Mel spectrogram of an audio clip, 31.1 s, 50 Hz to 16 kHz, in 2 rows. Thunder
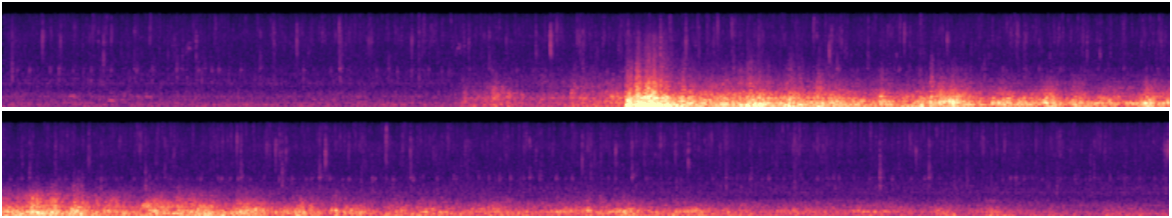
0:06.2 0:25.2

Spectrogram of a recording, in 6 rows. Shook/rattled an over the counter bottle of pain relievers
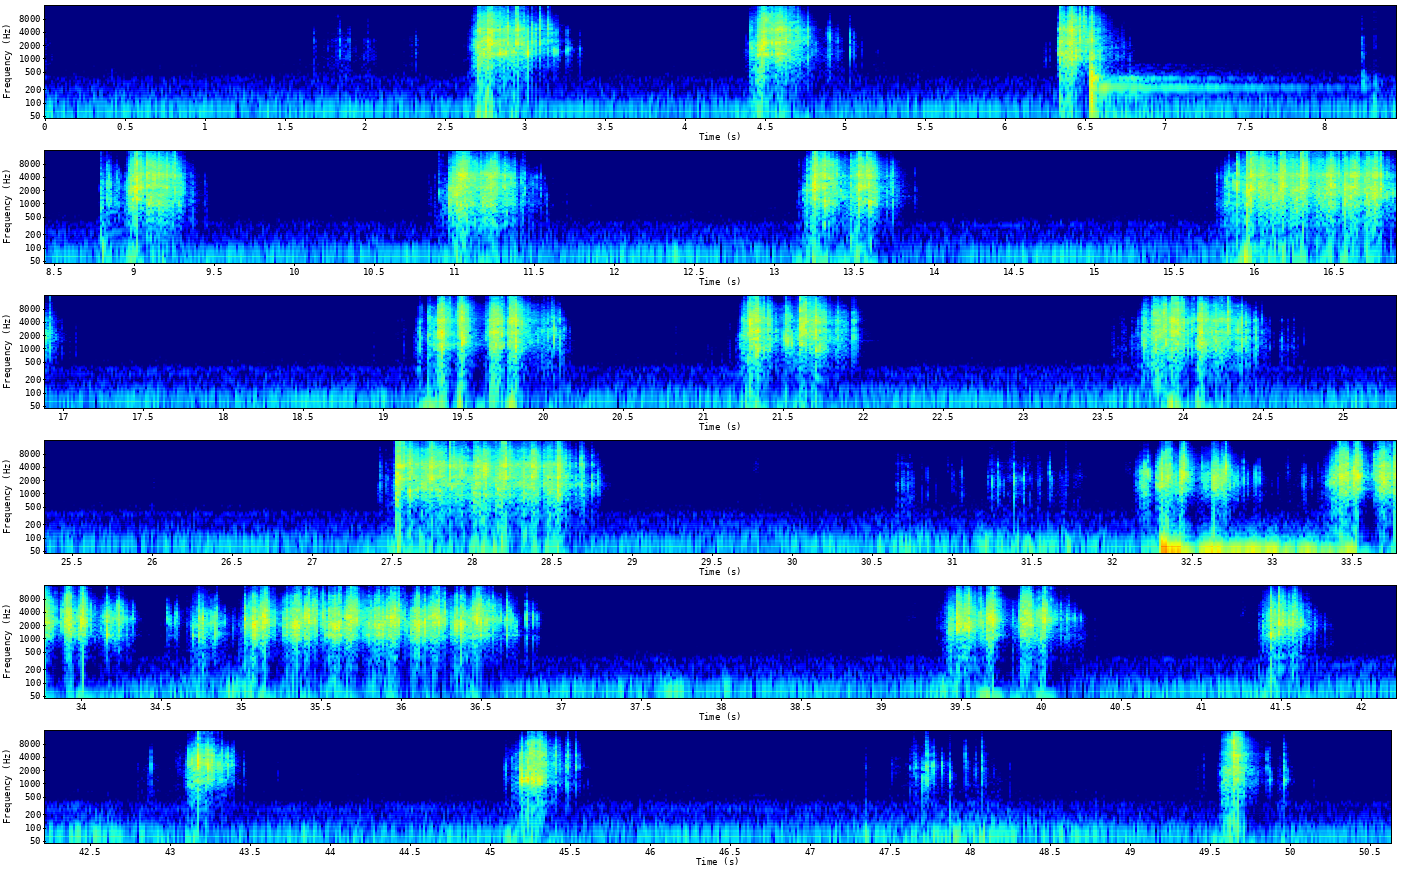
0:42.9 0:43.5, 0:47.4 0:48.2, 0:49.5 0:50.0

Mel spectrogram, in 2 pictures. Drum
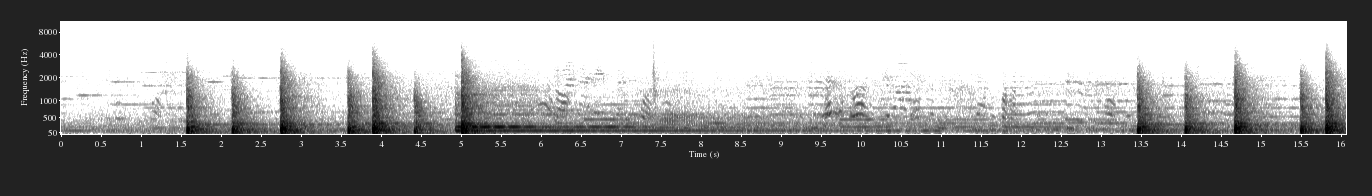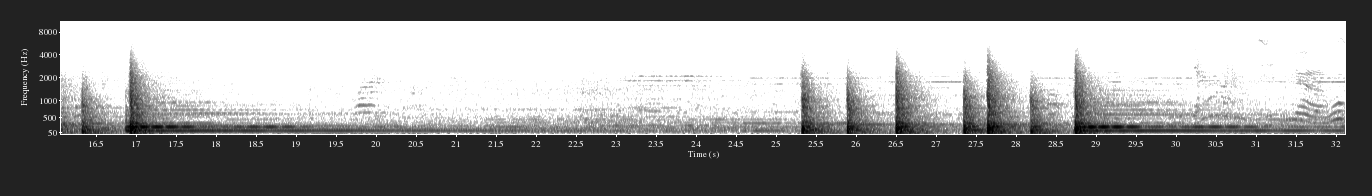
0:01.6 0:06.7, 0:13.5 0:18.0, 0:25.4 0:30.9

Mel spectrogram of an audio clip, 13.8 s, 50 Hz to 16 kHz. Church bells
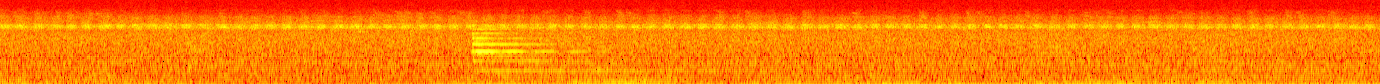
0:03.7 0:13.8

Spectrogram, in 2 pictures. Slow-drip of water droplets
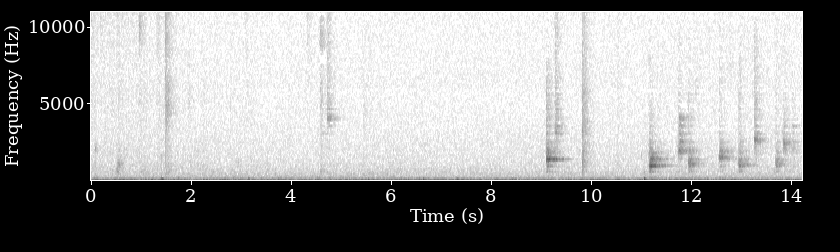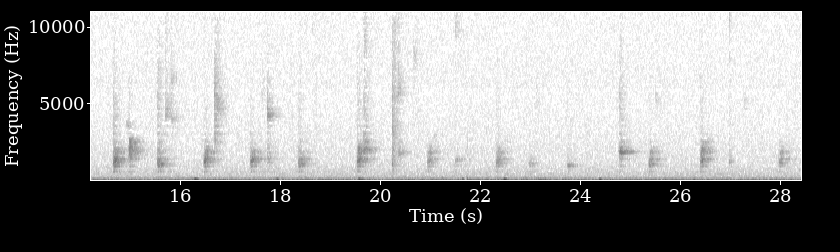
0:04.3 0:05.7, 0:09.0 0:10.2, 0:11.0 0:28.4

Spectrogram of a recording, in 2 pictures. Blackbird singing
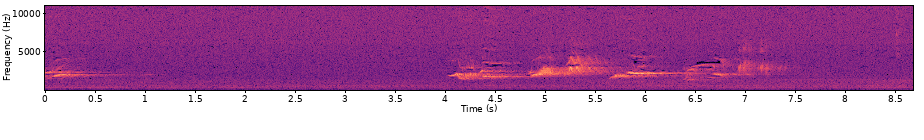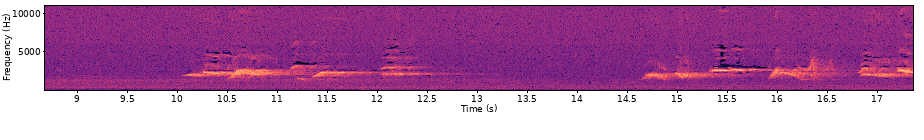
0:00.0 0:00.6, 0:04.0 0:07.3, 0:10.1 0:12.7, 0:14.6 0:17.3

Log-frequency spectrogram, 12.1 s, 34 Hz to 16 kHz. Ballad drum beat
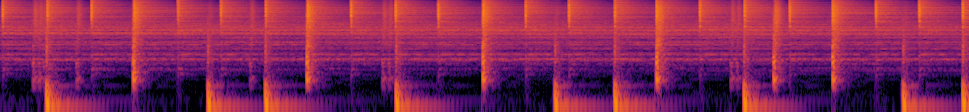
0:00.0 0:04.1, 0:04.8 0:06.2, 0:06.9 0:08.4, 0:09.1 0:10.6, 0:11.2 0:12.1

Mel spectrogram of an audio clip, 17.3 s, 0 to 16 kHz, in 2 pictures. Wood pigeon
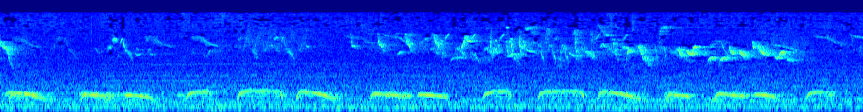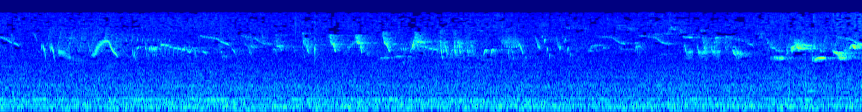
0:00.0 0:08.5

